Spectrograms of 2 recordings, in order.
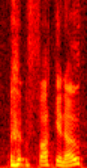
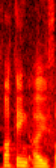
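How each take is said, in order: First: It is said in a failed attempted Australian accent. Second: It is said in a British accent. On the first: "That was that was not an Australian accent" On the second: "I'll just say it in my British accent"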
